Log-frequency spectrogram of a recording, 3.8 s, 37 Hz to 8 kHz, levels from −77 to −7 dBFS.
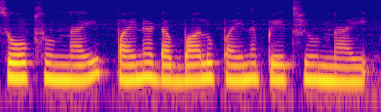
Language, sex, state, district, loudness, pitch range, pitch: Telugu, female, Telangana, Hyderabad, -17 LUFS, 180-195 Hz, 180 Hz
